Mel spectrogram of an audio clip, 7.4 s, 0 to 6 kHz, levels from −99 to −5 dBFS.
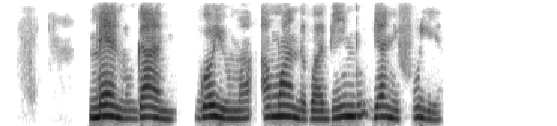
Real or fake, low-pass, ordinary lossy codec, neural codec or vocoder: real; 5.4 kHz; AAC, 48 kbps; none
